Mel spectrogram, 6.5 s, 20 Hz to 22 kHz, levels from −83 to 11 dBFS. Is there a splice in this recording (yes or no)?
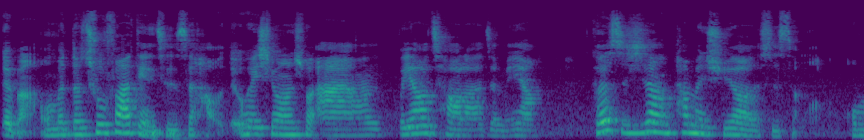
yes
